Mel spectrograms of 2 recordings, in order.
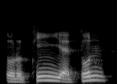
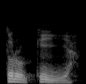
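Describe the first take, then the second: First: The word ends with a full voweled ending. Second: The word ends cut short without a vowel. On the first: It shows the grammatical ending for practice. "saya sebutkan" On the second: It is the normal form when stopping in speech. "hendaklah dia disukunkan"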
